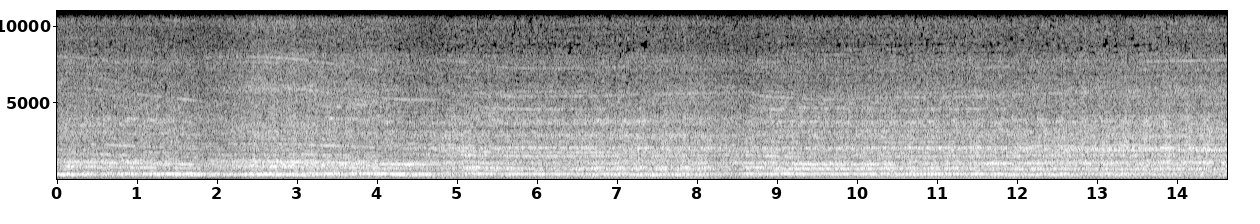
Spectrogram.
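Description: Electric meat grinder motor running steadily under load as it forces stiff cookie dough through the plate, a continuous whir whose pitch wavers slightly.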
